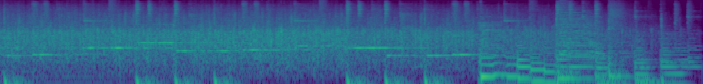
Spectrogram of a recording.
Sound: applause

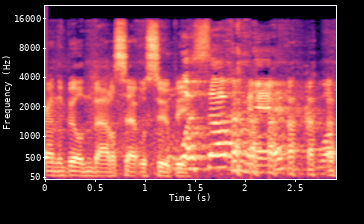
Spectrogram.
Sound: laughs

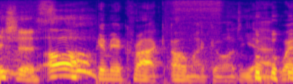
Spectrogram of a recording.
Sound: moans

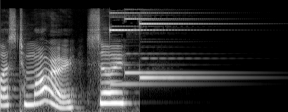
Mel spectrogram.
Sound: ding!

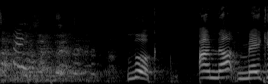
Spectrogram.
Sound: audience laughing

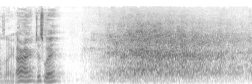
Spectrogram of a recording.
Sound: laughter

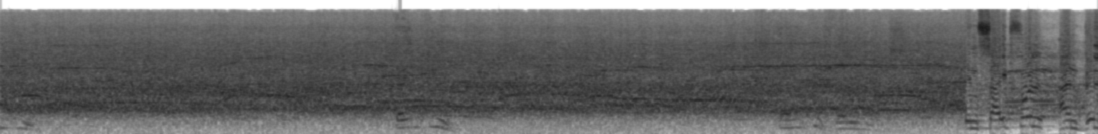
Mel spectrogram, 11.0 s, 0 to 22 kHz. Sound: wild applause and cheering for 17 seconds

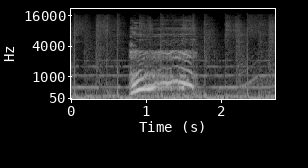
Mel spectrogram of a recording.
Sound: gasp of the ages

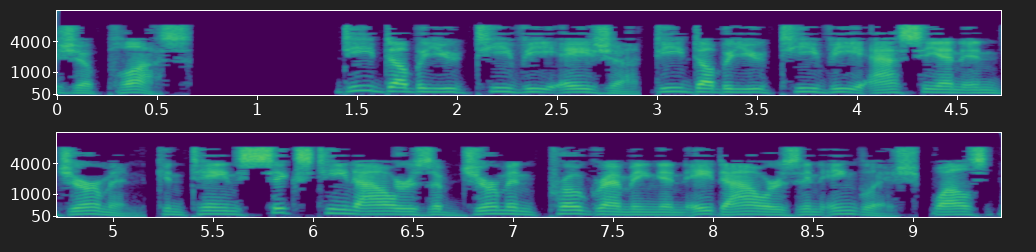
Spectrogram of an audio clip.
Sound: DW-TV Asien in German

